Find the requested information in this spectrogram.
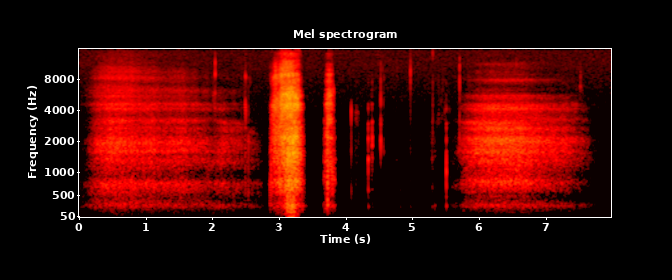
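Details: Person asleep: slow, soft noisy breaths with a sharp snort in between; light snoring.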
